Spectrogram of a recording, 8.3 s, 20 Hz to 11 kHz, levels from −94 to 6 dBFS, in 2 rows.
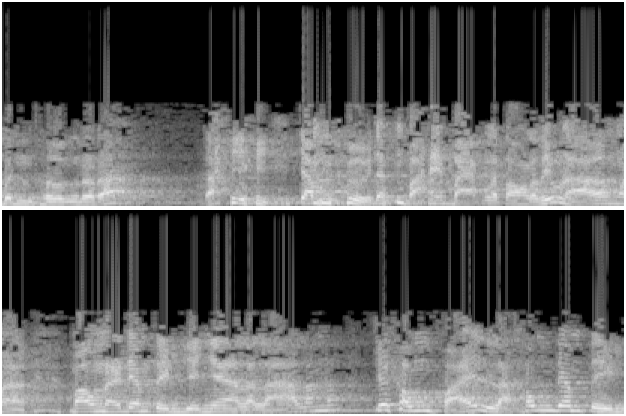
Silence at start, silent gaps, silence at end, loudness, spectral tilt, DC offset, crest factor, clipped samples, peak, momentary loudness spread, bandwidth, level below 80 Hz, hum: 0 s; none; 0 s; -10 LUFS; -7 dB/octave; under 0.1%; 10 dB; 0.2%; 0 dBFS; 6 LU; 11 kHz; -46 dBFS; none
